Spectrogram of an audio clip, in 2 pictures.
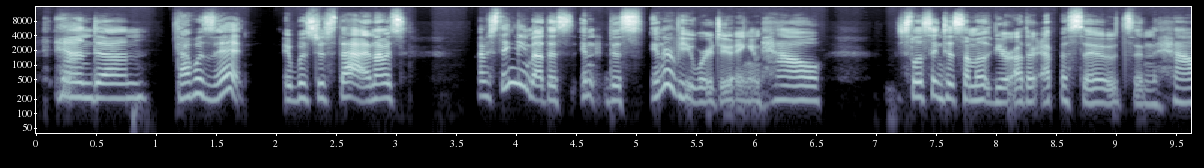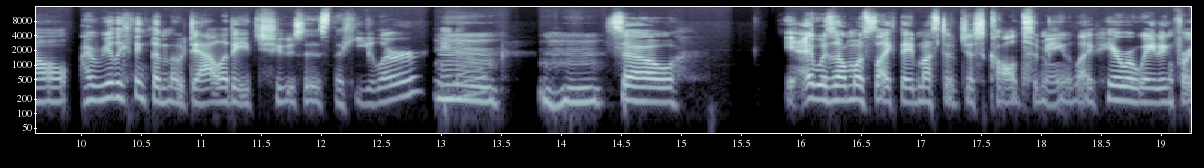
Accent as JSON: {"language": "English", "town": "Washington", "region": "District of Columbia", "country": "United States", "tie": "born or raised there", "said": "I grew up in Washington, D.C., and I went to school on Wisconsin Avenue"}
